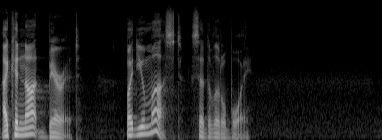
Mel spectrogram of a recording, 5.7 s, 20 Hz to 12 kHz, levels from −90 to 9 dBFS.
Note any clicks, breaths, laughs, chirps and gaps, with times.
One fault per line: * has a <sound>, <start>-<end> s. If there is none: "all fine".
all fine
